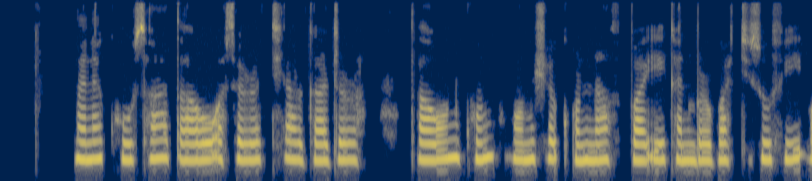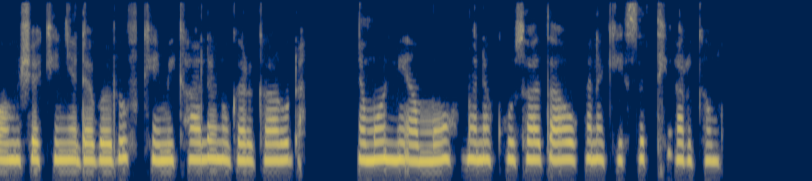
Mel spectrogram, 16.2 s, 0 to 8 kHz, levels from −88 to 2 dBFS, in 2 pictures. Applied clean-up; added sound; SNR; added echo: none; none; none; none.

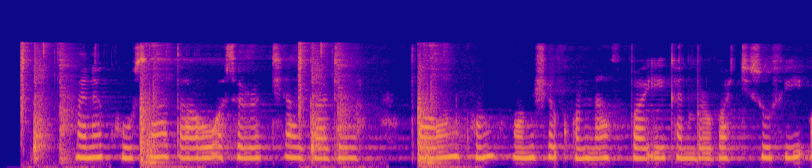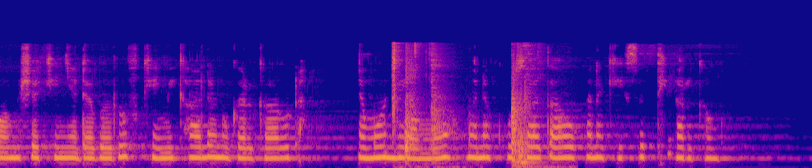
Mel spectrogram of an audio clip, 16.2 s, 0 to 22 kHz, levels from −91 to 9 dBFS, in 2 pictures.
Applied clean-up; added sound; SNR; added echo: none; Thump, thud; 6 dB; reverberation time 0.8 s.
